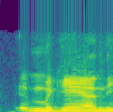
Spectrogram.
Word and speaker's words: McGann: Paul Megan is going to be there. Is that how you pronounce that? – McGann, the Eighth Doctor.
